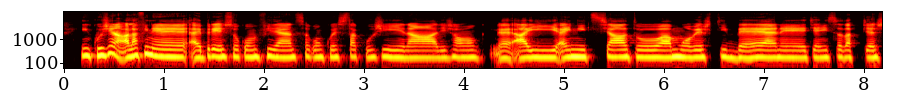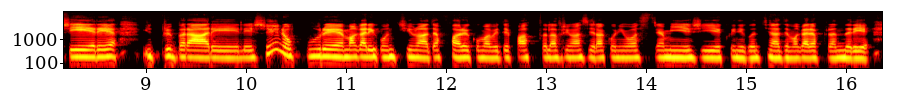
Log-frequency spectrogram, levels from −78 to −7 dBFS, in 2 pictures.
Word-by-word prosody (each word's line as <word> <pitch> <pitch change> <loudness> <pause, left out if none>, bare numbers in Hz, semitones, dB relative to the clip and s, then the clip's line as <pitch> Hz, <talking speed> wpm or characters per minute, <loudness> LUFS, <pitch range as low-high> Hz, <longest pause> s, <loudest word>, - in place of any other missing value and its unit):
in 220 0 -3
cucina 220 +5 +4
alla 195 +5 +6
fine 195 -6 +4
hai 175 - +1
preso 195 0 +1
confidenza 185 0 -2
con 190 0 -7
questa 190 0 -8
cucina, 175 -2 0
diciamo, 180 0 -6
ehm, 170 - -1
hai 180 +1 +2
hai 175 - +3
iniziato 190 -1 0
a 180 0 +4
muoverti 185 0 -3
bene, 180 0 +3
ti 180 - -9
è - - -2
iniziata 180 +1 -3
a 180 - -11
piacere 190 +2 +3 0.2
il 200 -4 -9
preparare 175 -3 +3
le 175 +1 -6
cene? 300 - -3
Oppure 205 -2 +2
magari 185 0 +3
continuate 185 -1 -2
a 180 - -4
fare 180 -1 +1
come 175 0 -6
avete 170 +1 -6
fatto 175 +1 -5
la 175 0 -2
prima 175 0 -4
sera 175 0 -3
con 180 0 -11
i 175 - -8
vostri 175 0 -8
amici 180 -1 -3
e 170 - -2
quindi 175 -1 -8
continuate 170 +1 -4
magari 170 0 +1
a - - -2
prendere 165 -2 -2
180 Hz, 175 wpm, -24 LUFS, 175-190 Hz, 0.2 s, alla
